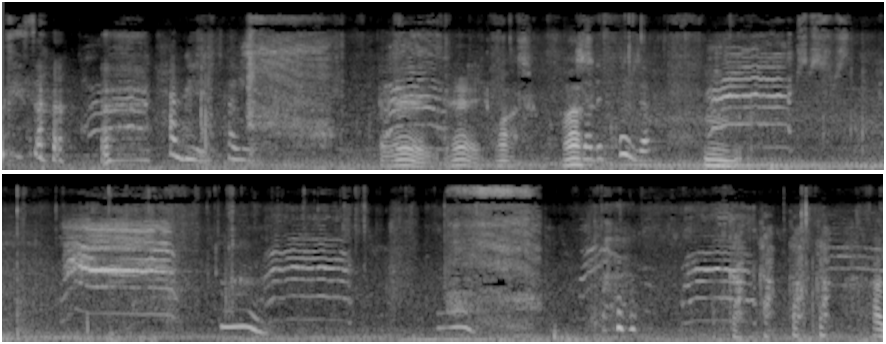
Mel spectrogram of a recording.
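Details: Moroccan street cats, happy to see the people who feed them, crowd in with many quick overlapping meows, short chirping mews and longer wavering cries, mixed with human speech and bag rustling.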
